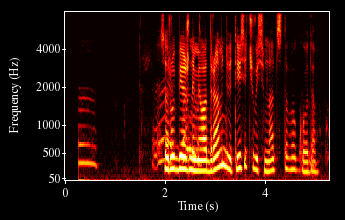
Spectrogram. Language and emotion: Russian, neutral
